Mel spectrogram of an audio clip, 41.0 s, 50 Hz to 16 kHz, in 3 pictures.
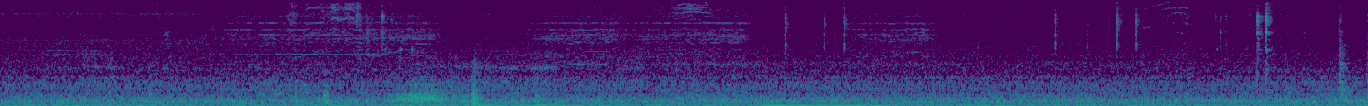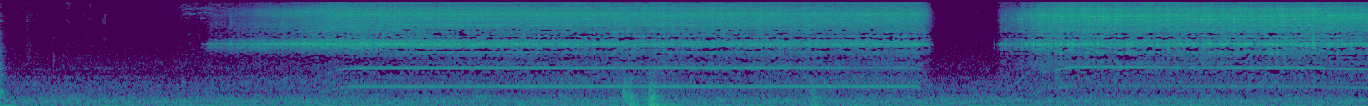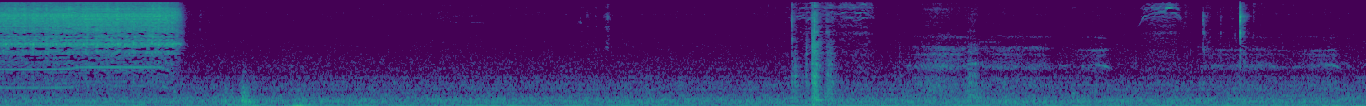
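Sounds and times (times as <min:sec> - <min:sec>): electric motor whine with brush hiss: 0:15.7 - 0:23.0, 0:23.7 - 0:29.2.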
